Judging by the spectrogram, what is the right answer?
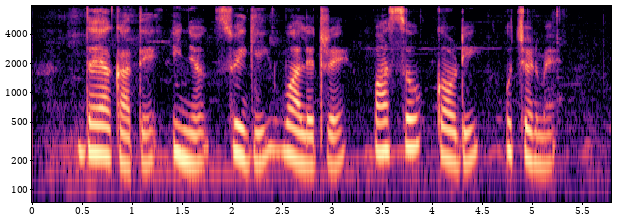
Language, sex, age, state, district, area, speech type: Santali, female, 18-30, West Bengal, Paschim Bardhaman, rural, read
